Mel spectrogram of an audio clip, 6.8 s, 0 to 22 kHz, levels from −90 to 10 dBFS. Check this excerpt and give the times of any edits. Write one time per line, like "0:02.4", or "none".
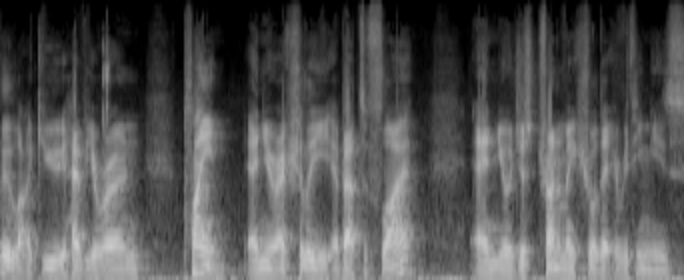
none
